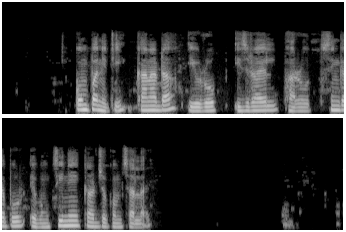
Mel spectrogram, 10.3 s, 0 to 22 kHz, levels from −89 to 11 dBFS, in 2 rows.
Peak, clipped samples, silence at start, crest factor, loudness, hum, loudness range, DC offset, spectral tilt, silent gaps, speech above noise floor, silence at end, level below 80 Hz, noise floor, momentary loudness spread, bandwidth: -2 dBFS; under 0.1%; 1.1 s; 18 dB; -18 LUFS; none; 10 LU; under 0.1%; -6.5 dB/octave; 7.68-9.30 s, 9.88-9.96 s, 10.02-10.12 s; 26 dB; 0.05 s; -54 dBFS; -43 dBFS; 8 LU; 7.6 kHz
